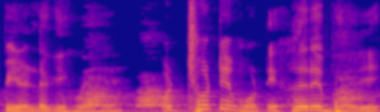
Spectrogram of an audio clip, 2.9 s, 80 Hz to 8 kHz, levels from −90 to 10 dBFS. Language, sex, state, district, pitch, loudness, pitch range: Hindi, female, Punjab, Pathankot, 170 Hz, -18 LUFS, 155-255 Hz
